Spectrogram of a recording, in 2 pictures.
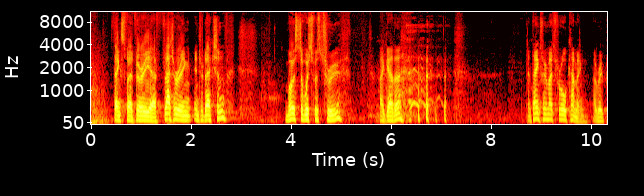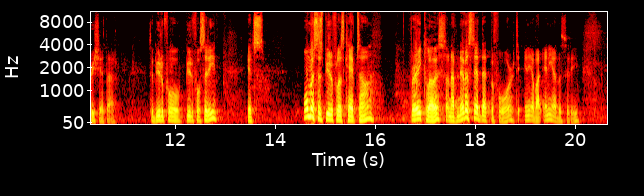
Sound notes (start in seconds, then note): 5.6 chuckles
